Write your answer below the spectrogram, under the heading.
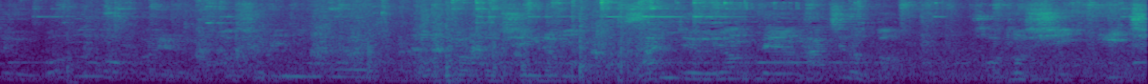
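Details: Corgi. A corgi makes a busy run of short whimpers, yips and rough growly sounds during play-fighting with another dog. Human voices talk over much of it.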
